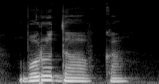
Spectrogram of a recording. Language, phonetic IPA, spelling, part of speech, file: Ukrainian, [bɔˈrɔdɐu̯kɐ], бородавка, noun, Uk-бородавка.ogg
- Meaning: wart (type of growth occurring on the skin)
